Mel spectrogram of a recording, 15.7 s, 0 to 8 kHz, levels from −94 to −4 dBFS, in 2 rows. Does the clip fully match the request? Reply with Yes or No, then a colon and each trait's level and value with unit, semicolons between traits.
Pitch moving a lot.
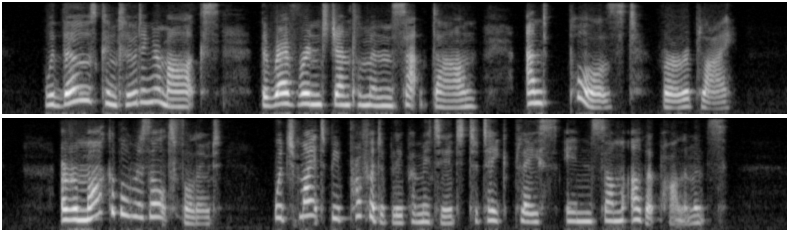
Yes: wide, 6.3 semitones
